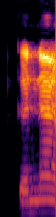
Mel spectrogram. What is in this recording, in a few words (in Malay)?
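"kenal", Malay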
